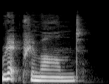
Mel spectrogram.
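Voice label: "reprimand", British English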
